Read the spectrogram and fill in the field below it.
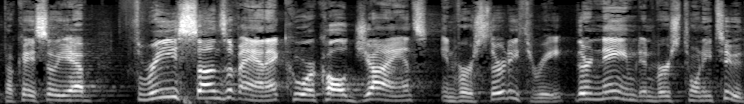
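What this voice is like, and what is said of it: Southeastern American accent. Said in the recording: “I'm probably saying that in southeastern American dialect”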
